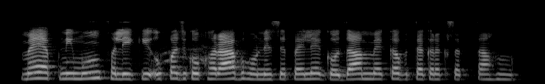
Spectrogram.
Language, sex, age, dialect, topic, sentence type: Hindi, female, 18-24, Awadhi Bundeli, agriculture, question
